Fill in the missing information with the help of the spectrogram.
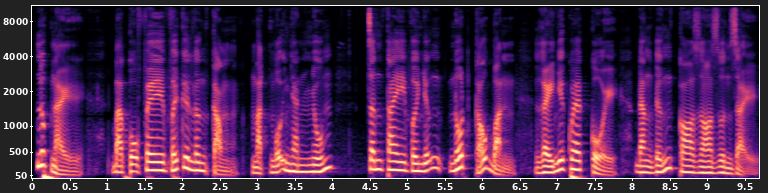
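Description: A man's voice: mid-range voice, sing-song, unhurried, a little mellow. A man narrating a Vietnamese ghost story in a dramatic storytelling style.

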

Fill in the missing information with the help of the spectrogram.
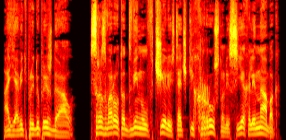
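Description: A man narrating a first-person story in a measured, dramatic reading. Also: lowish voice, animated, dry recording, clean studio sound.

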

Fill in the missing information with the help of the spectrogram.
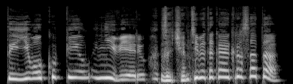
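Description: Male narrator putting on a squealing diva mother, older, fussy, lively swoops, dry close audiobook sound. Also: fairly quick, no room sound. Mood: excited squeals. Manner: high-pitched squealing, theatrical. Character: shrieking vain older mother Nikoletta, fussy, coquettish. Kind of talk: audiobook character voice.

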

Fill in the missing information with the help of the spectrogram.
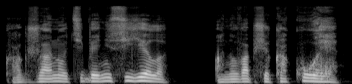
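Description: A plucky young male mouse takes charge with quick, eager talk, as a storyteller voices him. He gets impatient and bossy with slower friends in this children's storybook. The sound is dry and close. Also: mid-range voice, darkish tone, no room sound, lightly acted.

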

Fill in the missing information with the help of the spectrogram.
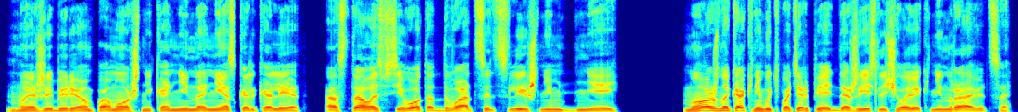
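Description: A man voicing a calm, unbothered middle-aged chef who reasons things out patiently. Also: fairly low pitch, normal speed, no room sound, clean studio sound, voice pushed up, close to an everyday voice. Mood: reasoning. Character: easygoing middle-aged male restaurant chef. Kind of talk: audiobook character voice.

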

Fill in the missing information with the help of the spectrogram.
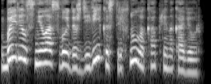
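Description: A woman's voice: medium pitch, fairly quick. Woman narrating an audiobook. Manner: even, expressive storytelling.

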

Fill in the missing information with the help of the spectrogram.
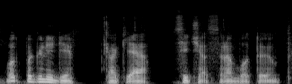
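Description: Narrator guy doing a gruff big thug, drawls slow and mocking, husky and low. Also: very animated, darkish tone, dry recording, full character voice. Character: menacing burly male knife-throwing thug, mocking.

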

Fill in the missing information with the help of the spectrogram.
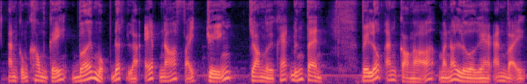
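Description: Low-voiced Southern Vietnamese male storyteller. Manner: conversational, addresses listeners directly. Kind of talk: spoken true-story narration.

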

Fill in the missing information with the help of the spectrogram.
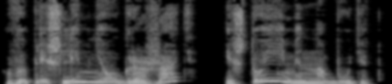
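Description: A woman's voice: lowish voice, sing-song, unhurried, warm tone, slightly rough, heavily acted. A woman voicing a frightened but defiant young woman who answers firmly in an audiobook. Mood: tense defiant. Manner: trembling yet firm.

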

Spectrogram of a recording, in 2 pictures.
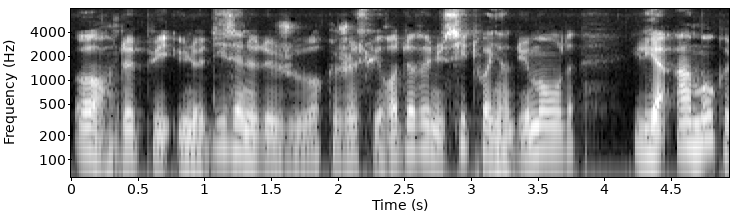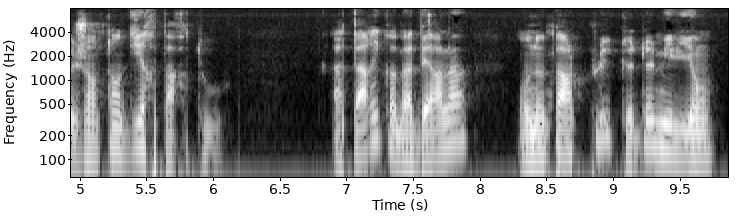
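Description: A man voicing a blunt, gruff army colonel who speaks brusquely and gives orders, in an audiobook reading. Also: mid-range voice, animated, moderate pace, mellow, no echo, lo-fi sound, lightly acted. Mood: impatient. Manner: brusque, commanding.

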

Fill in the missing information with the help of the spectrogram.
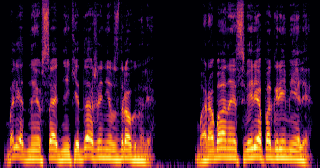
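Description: A man reading a fantasy audiobook in a steady, dramatic narration on a close studio mic. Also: medium pitch, normal speed, no echo. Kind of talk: scripted narration.

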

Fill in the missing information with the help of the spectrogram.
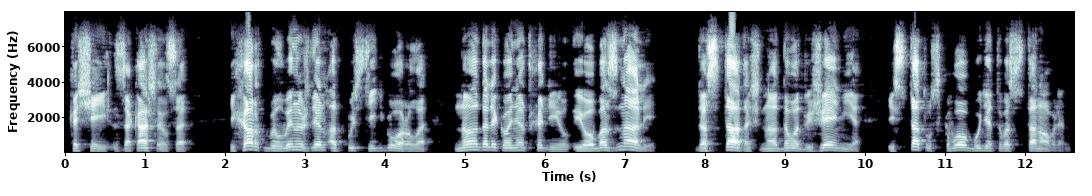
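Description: A man reads a fantasy audiobook in a calm, measured voice at mid pitch. His pace is slow and unhurried. The recording has a slightly dull, lo-fi quality. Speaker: audiobook narrator. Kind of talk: audiobook narration.

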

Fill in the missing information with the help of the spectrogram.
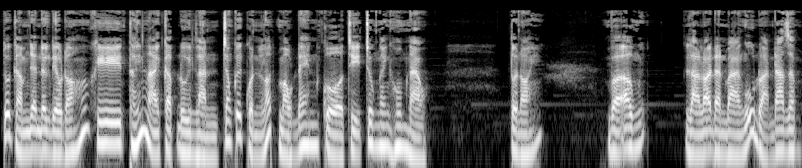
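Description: A man calmly reading a first-person story aloud, voicing every character in his own even tone. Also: lowish voice, a little fast, no room sound, studio quality, soft background music. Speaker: audiobook narrator.

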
